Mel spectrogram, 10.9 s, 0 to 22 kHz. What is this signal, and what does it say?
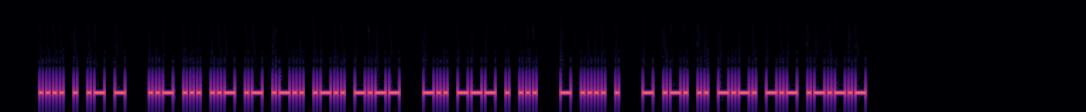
Morse code, heard as a keyed tone, about 34 wpm, 700 Hz. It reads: HEAT USUALLY DOES THE TRICK.
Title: Sentences from Top 1500 Words 35wpm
